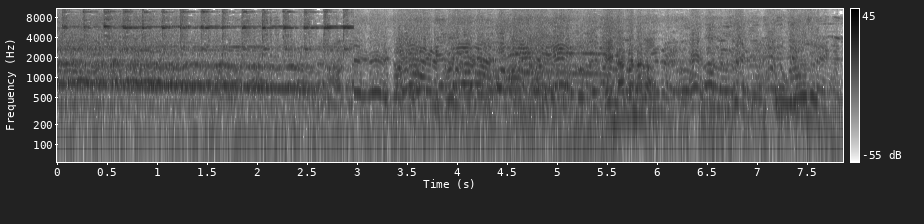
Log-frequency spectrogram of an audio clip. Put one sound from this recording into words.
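A crowd of men cheers and shouts with excitement.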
